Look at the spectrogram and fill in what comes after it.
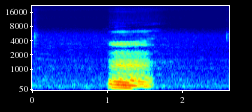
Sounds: Sigh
